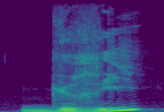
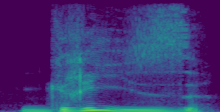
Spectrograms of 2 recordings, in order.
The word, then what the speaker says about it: gris: Gris, don't pronounce the S, but then for the feminine form, grise. Remember? Grise. Alright?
